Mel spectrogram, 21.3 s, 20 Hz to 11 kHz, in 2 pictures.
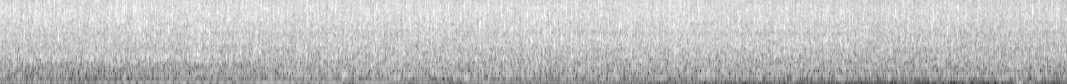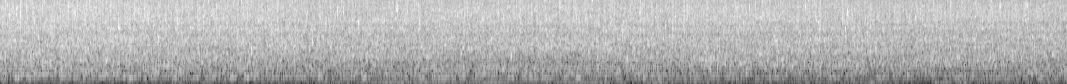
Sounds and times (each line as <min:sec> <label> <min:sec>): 0:00.0 Small creek, water running 0:21.3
